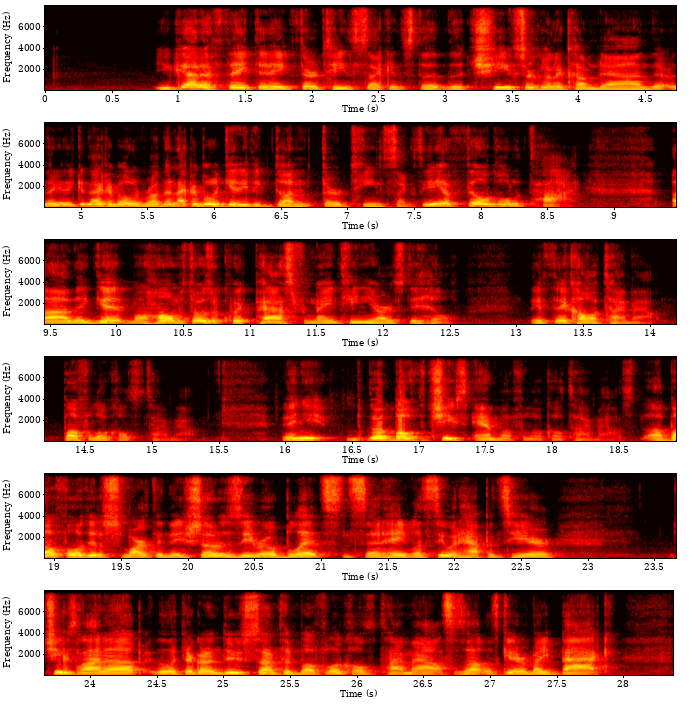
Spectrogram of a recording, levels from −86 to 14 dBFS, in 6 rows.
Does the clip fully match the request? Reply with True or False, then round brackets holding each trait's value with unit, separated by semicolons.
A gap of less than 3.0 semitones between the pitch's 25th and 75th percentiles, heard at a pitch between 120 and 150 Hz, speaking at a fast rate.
True (2.6 semitones; 135 Hz; 245 wpm)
